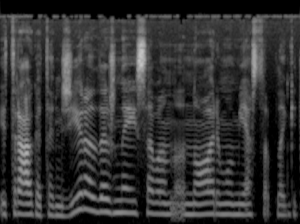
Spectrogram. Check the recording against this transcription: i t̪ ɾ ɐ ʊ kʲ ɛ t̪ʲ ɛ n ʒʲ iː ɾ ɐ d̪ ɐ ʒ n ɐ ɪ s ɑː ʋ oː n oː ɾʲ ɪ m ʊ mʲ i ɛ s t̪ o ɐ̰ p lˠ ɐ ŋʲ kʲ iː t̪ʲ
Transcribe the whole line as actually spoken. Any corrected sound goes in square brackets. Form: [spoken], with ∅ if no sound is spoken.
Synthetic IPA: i t̪ ɾ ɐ ʊ kʲ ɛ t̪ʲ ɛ n ʒʲ iː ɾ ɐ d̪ ɐ ʒ n ɐ ɪ s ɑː ʋ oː n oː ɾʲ ɪ m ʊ mʲ i ɛ s t̪ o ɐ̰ p lˠ ɐ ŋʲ kʲ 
